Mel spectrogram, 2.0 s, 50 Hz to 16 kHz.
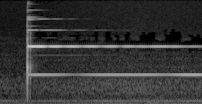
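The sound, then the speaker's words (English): A mindfulness bell phone app sounds a single soft chime, struck once, then rings on in a steady, bright tone that slowly fades. The chime is faint and heard alone. “I have an app on my phone called a Mindfulness Bell app. There's plenty of free ones out there. I set it to go off every 15 minutes, and it's not an alarm. It's just a chime. It sounds something like this.”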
